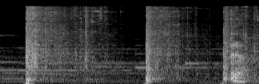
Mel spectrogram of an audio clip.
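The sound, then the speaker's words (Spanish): A new mobile phone being smashed: three sharp, loud cracking impacts with bright shattering glass, each crash followed by a short rattling decay, spaced roughly a second apart with no voices. “Pero, qué hace? ¡Mi móvil nuevo!”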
